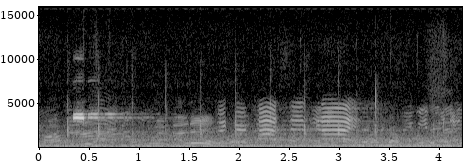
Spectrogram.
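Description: Distant, high-pitched shouts and calls from players and spectators across a soccer field, over steady open-air background noise, with a brief loud high-pitched sound about half a second in.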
